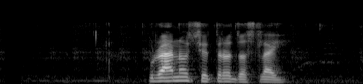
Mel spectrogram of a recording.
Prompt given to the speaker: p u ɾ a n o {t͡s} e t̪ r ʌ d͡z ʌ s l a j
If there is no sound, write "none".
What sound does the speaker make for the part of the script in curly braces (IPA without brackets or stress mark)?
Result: t͡sʰ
